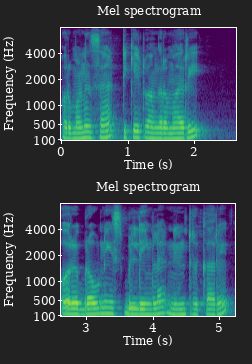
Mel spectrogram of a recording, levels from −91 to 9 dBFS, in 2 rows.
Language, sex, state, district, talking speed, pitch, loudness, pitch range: Tamil, male, Tamil Nadu, Nilgiris, 105 wpm, 145 Hz, -16 LUFS, 135-155 Hz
